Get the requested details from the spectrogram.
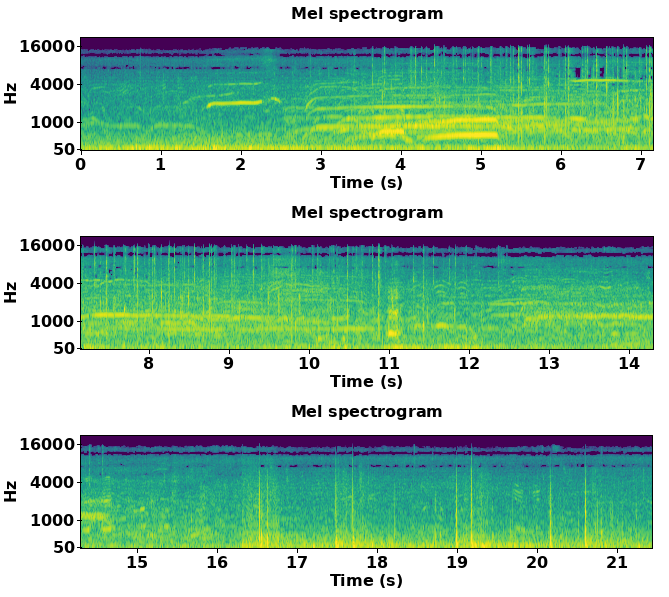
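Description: Fireworks bang and boom loudly nearby.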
